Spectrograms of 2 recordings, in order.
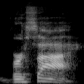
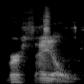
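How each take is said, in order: First: The name is said with a French pronunciation. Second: The name is said the anglicized way, 'Ver-sales'. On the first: This is the original name of the palace. "its true name is Versailles, just like the French palace" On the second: This is how the town in Kentucky says it. "It is pronounced like it is spelled"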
